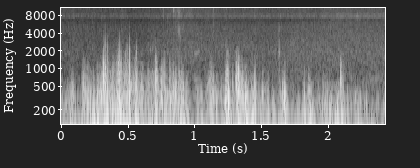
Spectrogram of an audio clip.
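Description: Wind buffeting the microphone in irregular gusty rumbles.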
